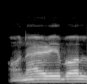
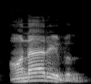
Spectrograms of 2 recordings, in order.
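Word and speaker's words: honorable: অনারেবল ম্যান সম্মানিত লোক অনারেবল অনারেবল এখানে এইচ এর উচ্চারণ কিন্তু এইচ অনুচ্চারিত আছে যার কারণে আমরা এখানে এন বসাবো এখানে এন বসছে কেন এইচ অনুচ্চারিত অথবা ও এর মত সাউন্ড আসছে অ এর মত আমরা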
